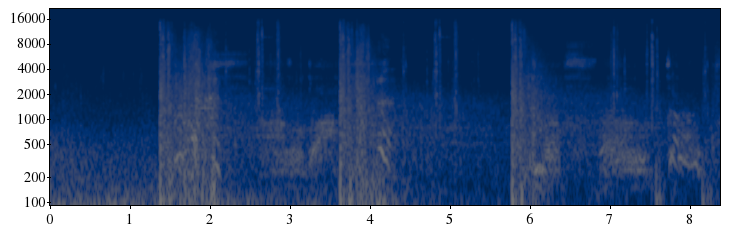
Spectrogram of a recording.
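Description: Gunfire in the game Fallout 76, repeated sharp blasts and rattling volleys in bursts, loud and close, with someone talking between and over the shots.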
